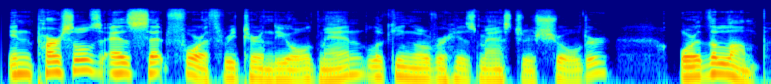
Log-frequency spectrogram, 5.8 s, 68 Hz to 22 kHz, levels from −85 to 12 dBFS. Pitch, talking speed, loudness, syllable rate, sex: 115 Hz, 175 wpm, -21 LUFS, 4.7 syllables/s, male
